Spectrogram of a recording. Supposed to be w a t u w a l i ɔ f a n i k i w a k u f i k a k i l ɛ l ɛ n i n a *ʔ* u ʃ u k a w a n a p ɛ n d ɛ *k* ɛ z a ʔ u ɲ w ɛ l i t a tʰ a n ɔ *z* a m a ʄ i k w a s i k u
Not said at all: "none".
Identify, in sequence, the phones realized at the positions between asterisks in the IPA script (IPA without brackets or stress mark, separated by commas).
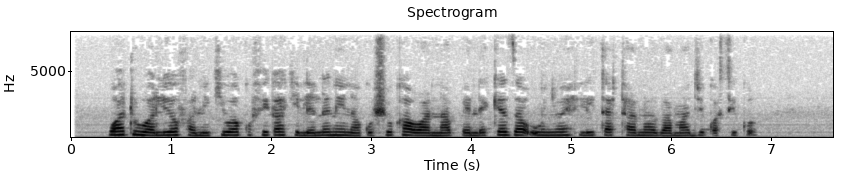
k, k, z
